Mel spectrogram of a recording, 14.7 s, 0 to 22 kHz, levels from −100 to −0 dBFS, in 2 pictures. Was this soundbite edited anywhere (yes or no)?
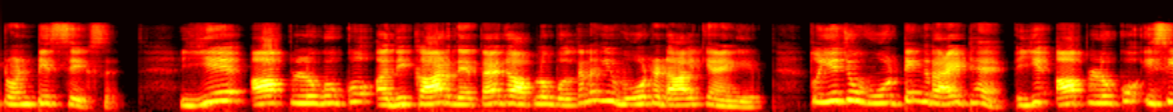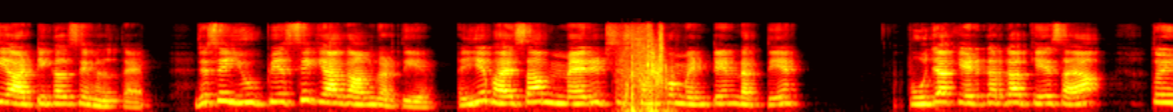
yes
